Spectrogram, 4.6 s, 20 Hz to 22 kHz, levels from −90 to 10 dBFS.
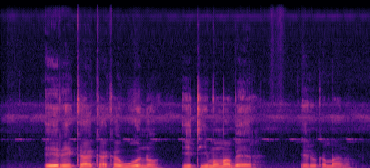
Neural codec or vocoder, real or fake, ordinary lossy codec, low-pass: vocoder, 44.1 kHz, 128 mel bands every 256 samples, BigVGAN v2; fake; none; none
